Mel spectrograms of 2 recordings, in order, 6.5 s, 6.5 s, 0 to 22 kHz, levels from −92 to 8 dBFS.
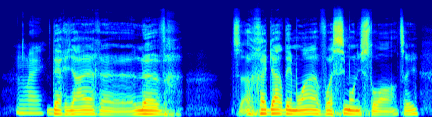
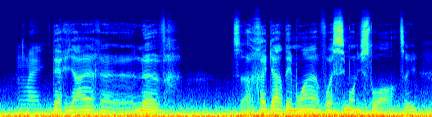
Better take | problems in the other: first | wind noise on the microphone; heavy; 7 dB below the speech

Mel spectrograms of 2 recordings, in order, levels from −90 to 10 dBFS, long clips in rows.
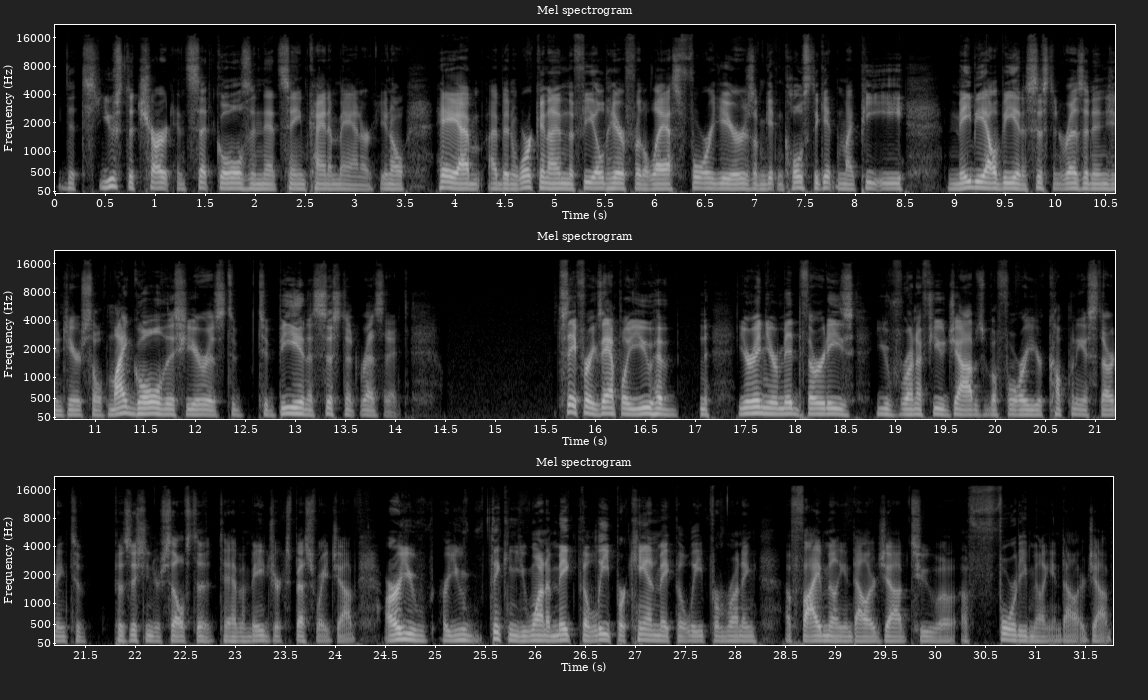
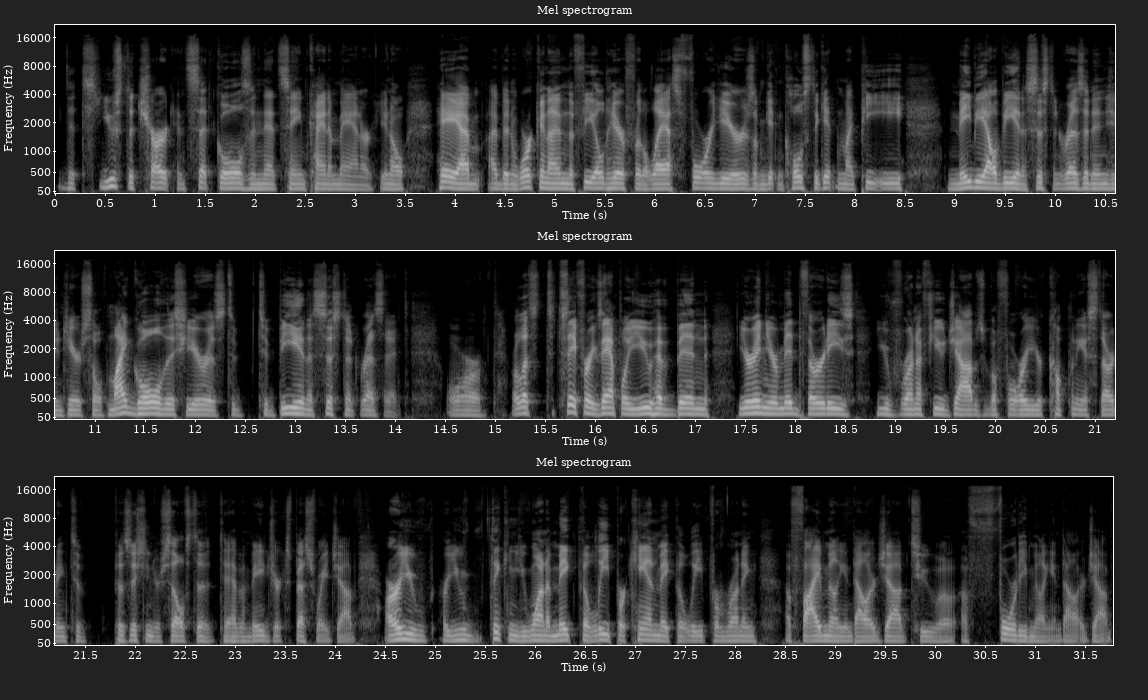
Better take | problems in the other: second | audio cutting out; at 15 s for 1 s and at 17 s

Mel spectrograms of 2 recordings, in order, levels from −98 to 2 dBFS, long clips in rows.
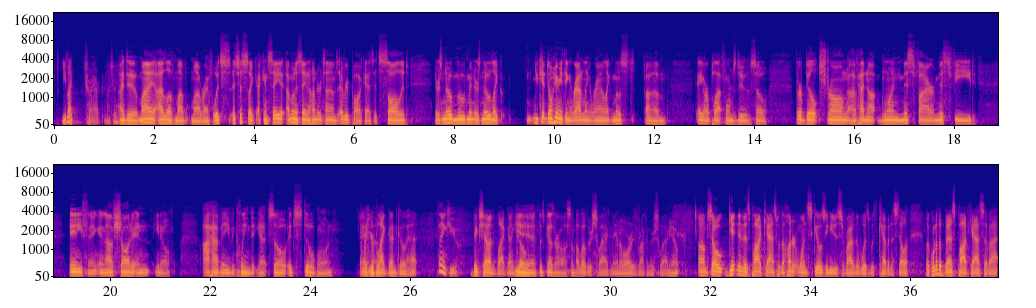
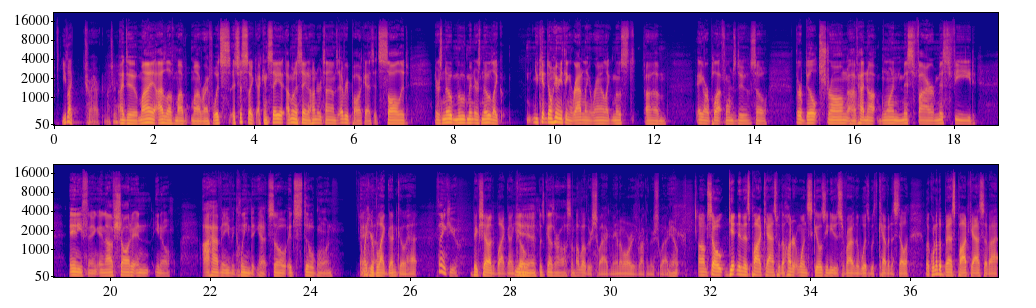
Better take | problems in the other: second | muffled; slightly; fading above 3.5 kHz

